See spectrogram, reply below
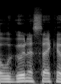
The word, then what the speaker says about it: Laguna Seca: But then shortly thereafter, the shorter track called Laguna Seca. Am I saying that right? I'm going to just mispronounce a lot of things during this. – I think Laguna's right. – All right. Well, so Laguna Seca is a shorter track.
